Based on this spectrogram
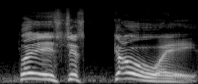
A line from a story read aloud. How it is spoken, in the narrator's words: shouted, yanking away from the creature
